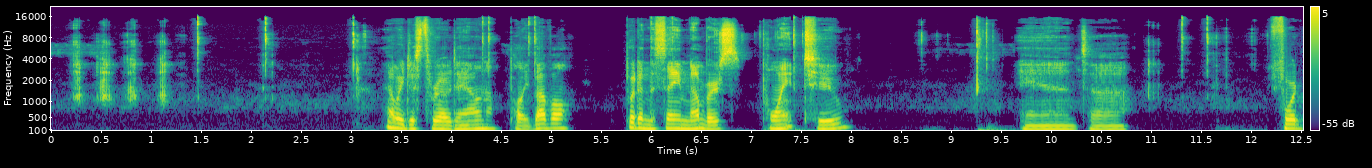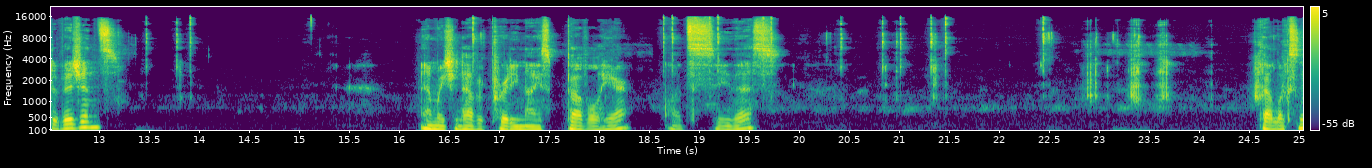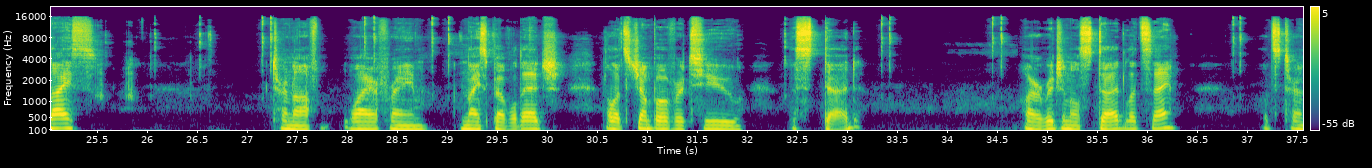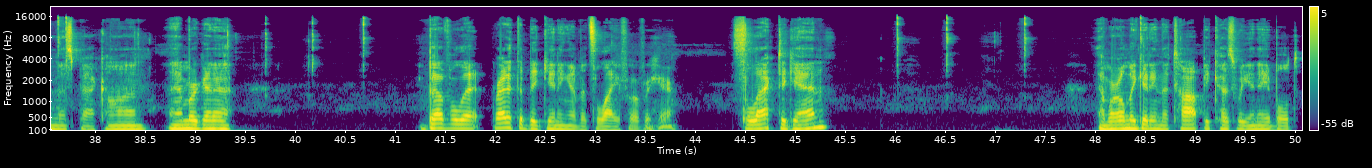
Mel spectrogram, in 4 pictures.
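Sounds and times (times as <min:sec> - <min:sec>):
computer mouse clicking: 0:00.0 - 0:02.4, 0:04.3 - 0:04.9, 0:08.6 - 0:09.6, 0:10.8 - 0:12.2, 0:13.2 - 0:14.2, 0:18.6 - 0:21.6, 0:22.4 - 0:24.7, 0:25.5 - 0:27.3, 0:28.2 - 0:29.2, 0:33.3 - 0:33.6, 0:34.4 - 0:34.7, 0:36.8 - 0:37.7, 0:39.4 - 0:40.8, 0:45.8 - 0:47.5
mouse and keyboard clicking: 0:00.0 - 0:02.4, 0:08.7 - 0:09.6, 0:10.9 - 0:12.1, 0:13.2 - 0:14.1, 0:19.7 - 0:21.6, 0:22.4 - 0:24.7.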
